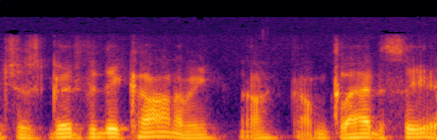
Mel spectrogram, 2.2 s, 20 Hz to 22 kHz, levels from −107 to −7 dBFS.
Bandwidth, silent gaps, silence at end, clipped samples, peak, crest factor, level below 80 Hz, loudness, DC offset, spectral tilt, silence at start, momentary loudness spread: 8.2 kHz; none; 0 s; under 0.1%; -2 dBFS; 20 dB; -44 dBFS; -22 LUFS; under 0.1%; -7.5 dB/octave; 0 s; 9 LU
